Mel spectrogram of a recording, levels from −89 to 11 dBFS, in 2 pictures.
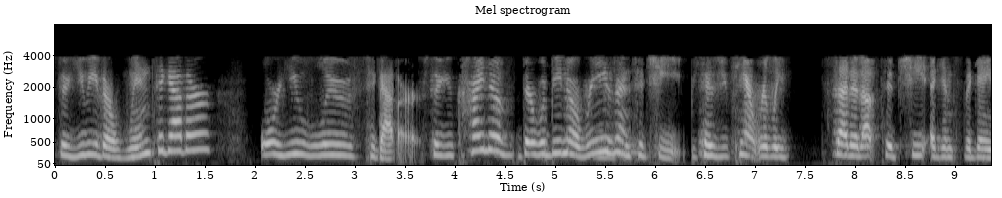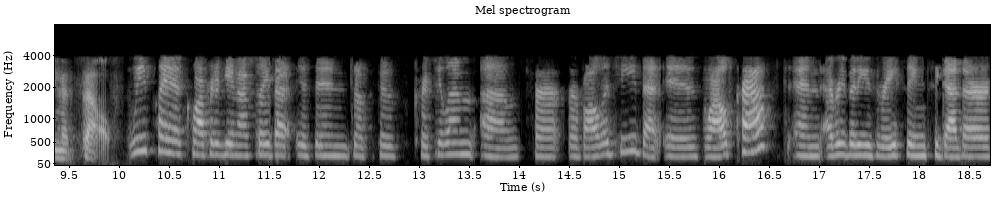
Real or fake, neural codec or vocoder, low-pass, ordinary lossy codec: fake; codec, 16 kHz, 6 kbps, DAC; 7.2 kHz; AAC, 16 kbps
